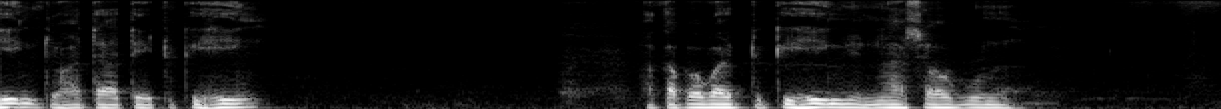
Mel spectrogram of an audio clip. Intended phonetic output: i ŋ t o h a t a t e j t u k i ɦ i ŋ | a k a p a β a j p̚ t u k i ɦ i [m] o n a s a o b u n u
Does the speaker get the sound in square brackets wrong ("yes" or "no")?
yes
